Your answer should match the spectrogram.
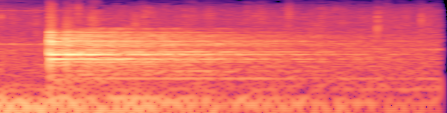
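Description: A single bell-like tone struck about a quarter second in, ringing and fading away over a dying low rumble.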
